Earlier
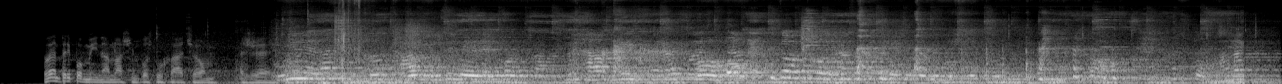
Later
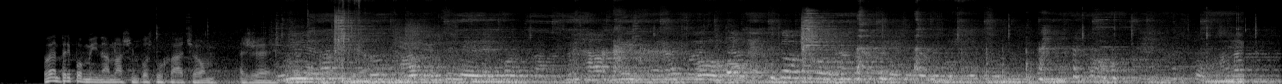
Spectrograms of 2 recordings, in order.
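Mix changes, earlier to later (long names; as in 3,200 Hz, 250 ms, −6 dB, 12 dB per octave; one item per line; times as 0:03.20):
second sound −8.5 dB
master: add parametric band 140 Hz +11.5 dB 1.2 octaves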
